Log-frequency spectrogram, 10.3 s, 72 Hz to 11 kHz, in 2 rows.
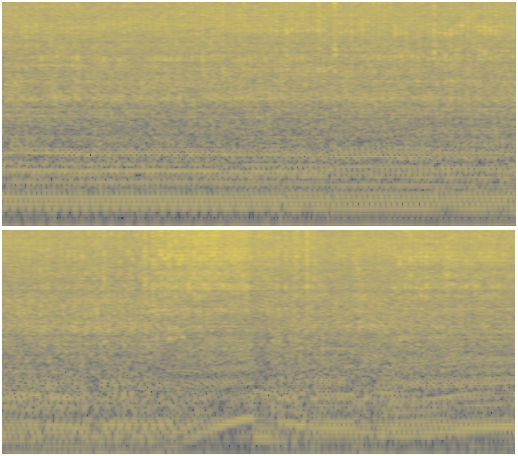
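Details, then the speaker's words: Caterpillar D2 #5J1113 diesel at low idle on first start after full pony motor and diesel engine rebuilds: slow, even chug with a steady low beat, no knocks or misses; owner is happy, though the governor shutoff link needs shortening. "that sounds good for a low idle if i kept it about attack all right pretty happy with it all in all"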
